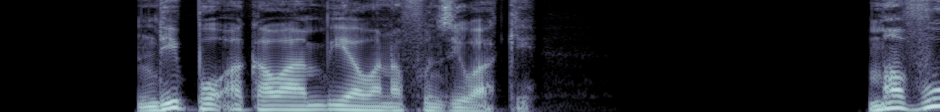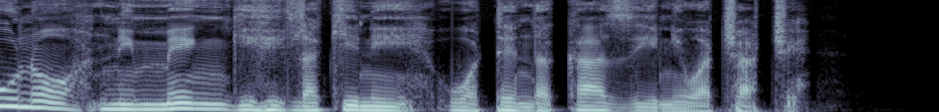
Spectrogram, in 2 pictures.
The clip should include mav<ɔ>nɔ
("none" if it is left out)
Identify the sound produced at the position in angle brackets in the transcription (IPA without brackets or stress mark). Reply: u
